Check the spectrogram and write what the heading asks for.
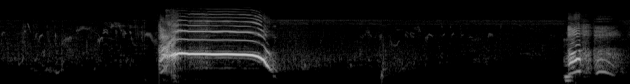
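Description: A loud, high-pitched animal cry lasting about a second, holding one pitch before dropping away at the end, then a shorter cry that rises in pitch near the end.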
